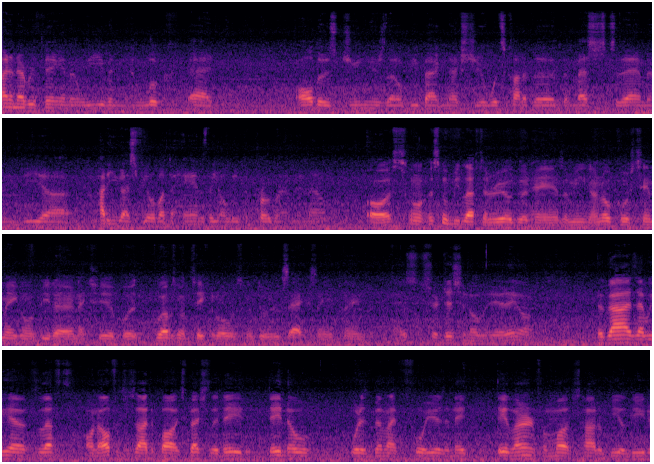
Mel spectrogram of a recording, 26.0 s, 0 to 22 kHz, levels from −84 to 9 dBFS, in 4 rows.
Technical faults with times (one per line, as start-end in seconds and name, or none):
none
